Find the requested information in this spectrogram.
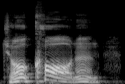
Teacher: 히읗과 기역이 합쳐서 키읔으로 좋고 축약되면 하나 줄어드는 겁니다. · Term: 거센 소리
